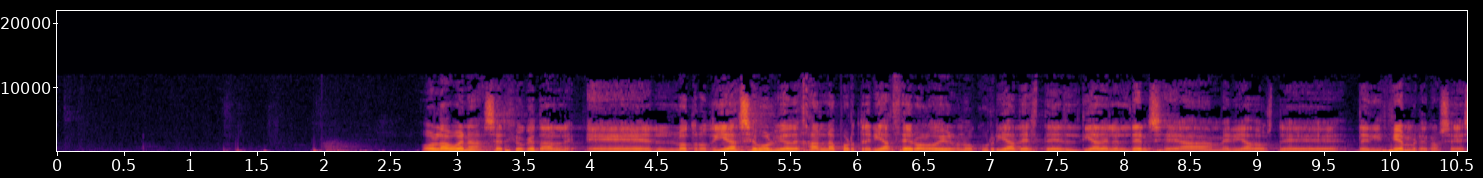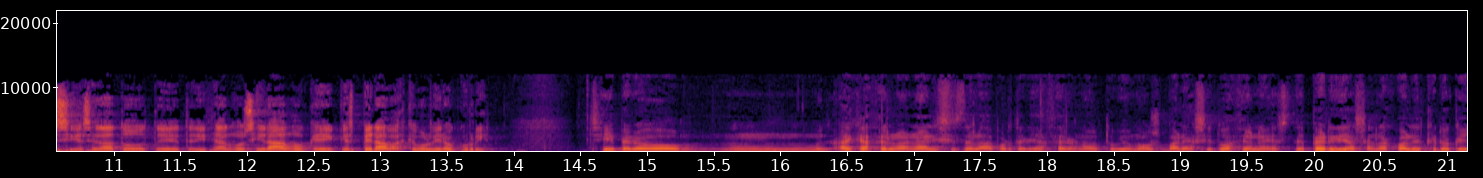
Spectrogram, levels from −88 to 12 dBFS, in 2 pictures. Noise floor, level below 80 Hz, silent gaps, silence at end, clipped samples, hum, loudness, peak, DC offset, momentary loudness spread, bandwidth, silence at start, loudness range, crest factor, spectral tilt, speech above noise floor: -67 dBFS; -54 dBFS; none; 0 s; under 0.1%; none; -27 LUFS; -4 dBFS; under 0.1%; 13 LU; 12.5 kHz; 1.35 s; 9 LU; 24 dB; -4 dB/octave; 40 dB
